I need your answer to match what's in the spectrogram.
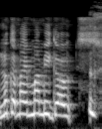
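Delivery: put-on Indian accent. Joking around in a group, in an Indian accent. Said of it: "Why did you say it like you're an Indian person?".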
